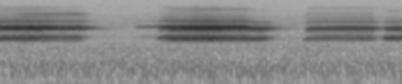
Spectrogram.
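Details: Summer-night frogs in a Northern Virginia backyard give long, even, droning trills lasting about a second or more each, with brief pauses and overlapping voices near the end.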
